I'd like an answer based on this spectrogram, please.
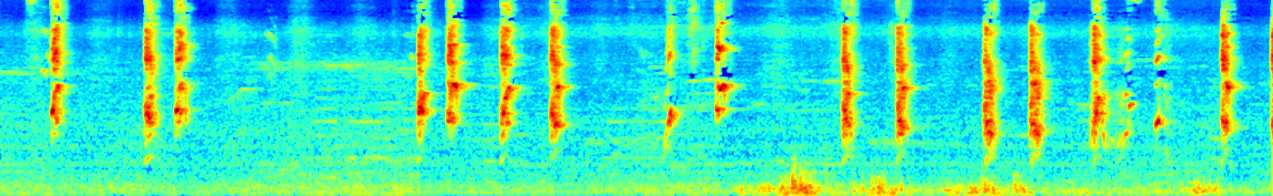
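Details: Chihuahua puppies in Lucknow: sharp, high yapping barks in irregular bursts, single and paired, about twenty over thirteen seconds, with low rumbling handling noise in the later half.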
